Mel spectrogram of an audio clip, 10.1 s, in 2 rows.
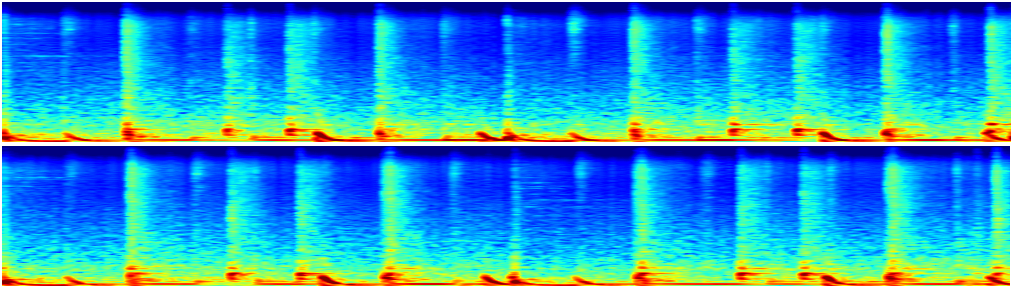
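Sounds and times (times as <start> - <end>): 
breakbeat drums: 0.0 - 10.0.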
